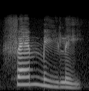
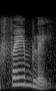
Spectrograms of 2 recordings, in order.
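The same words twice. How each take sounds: First: The word is said with three syllables. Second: The word is said with two syllables. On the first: The speaker calls it wrong. "If you are saying family" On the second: The speaker calls it right. "so change it into family"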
